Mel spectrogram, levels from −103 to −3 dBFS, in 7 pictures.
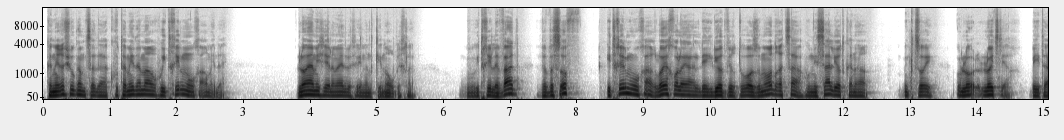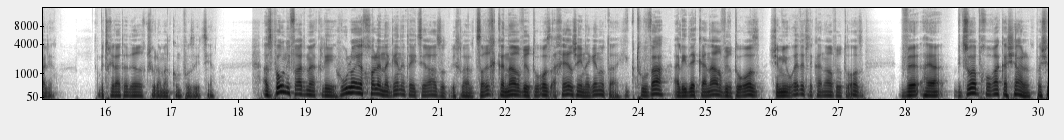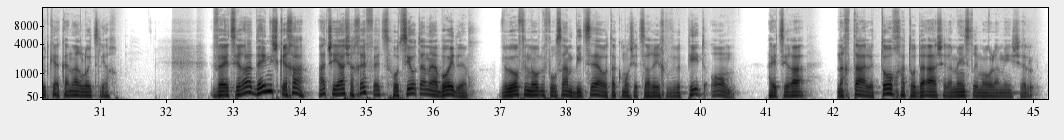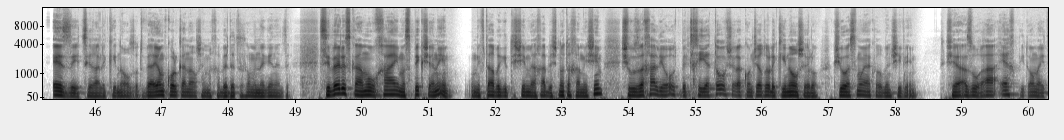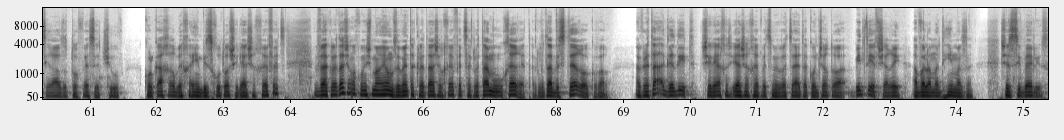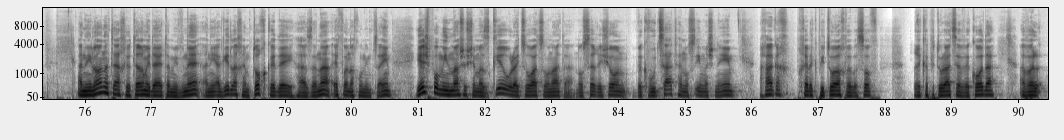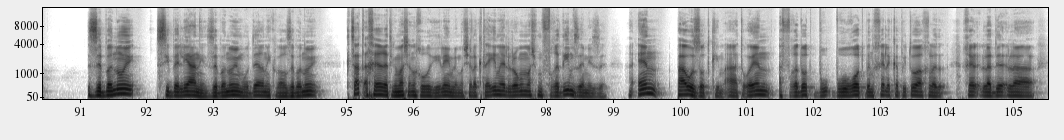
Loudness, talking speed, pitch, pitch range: -18 LUFS, 150 wpm, 105 Hz, 95-120 Hz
